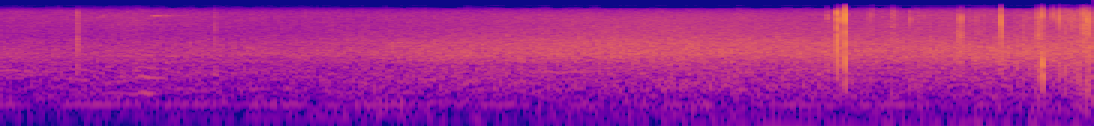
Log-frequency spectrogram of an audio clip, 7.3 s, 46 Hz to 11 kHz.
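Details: A settled Western honey bee swarm at a farm on 2012-06-09: a dense, steady hum of many bees swelling gradually, with a few sharp clicks near the end.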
